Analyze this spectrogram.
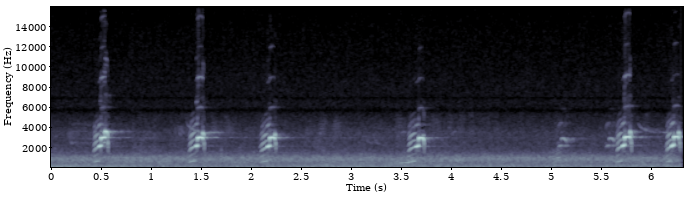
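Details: American avocet giving sharp, clipped, high notes, seven in about six seconds at uneven spacing, each a short bright burst over a faint steady low background rumble.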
